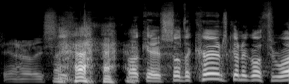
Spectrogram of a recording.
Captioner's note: laughs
